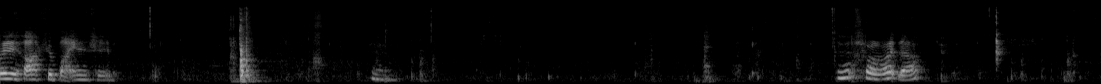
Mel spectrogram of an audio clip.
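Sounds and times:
mouth clicks chewing: 0:09.3 - 0:11.0.

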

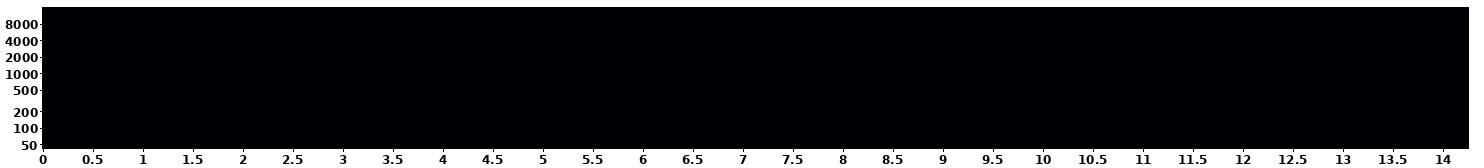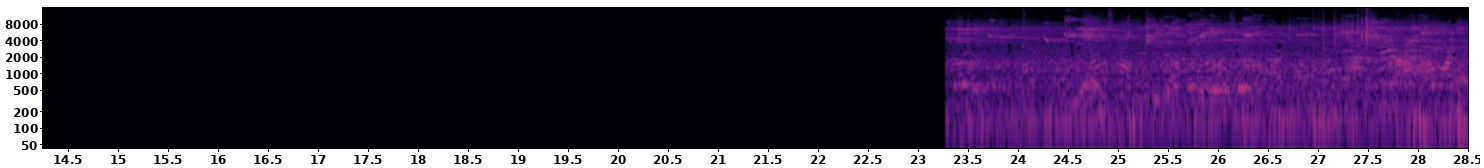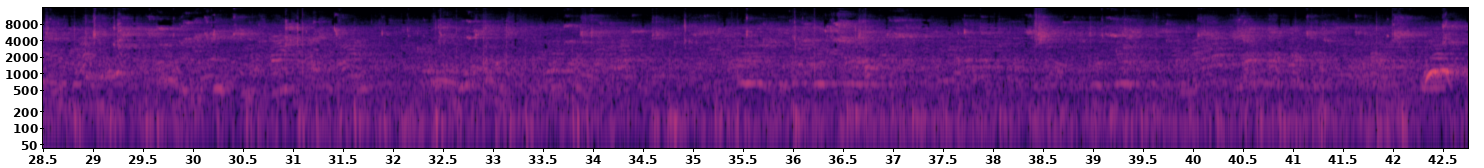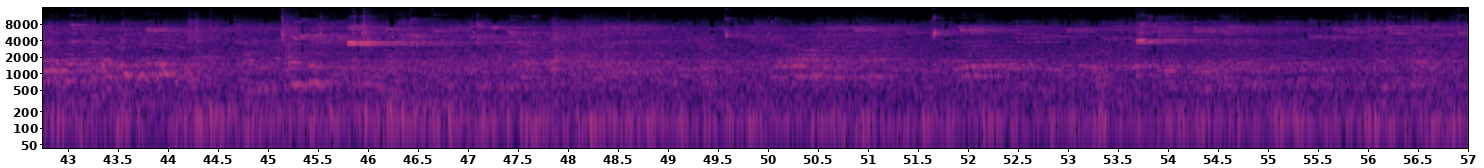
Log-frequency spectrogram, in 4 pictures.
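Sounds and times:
voices in a gym: 0:23.3 - 0:57.0.

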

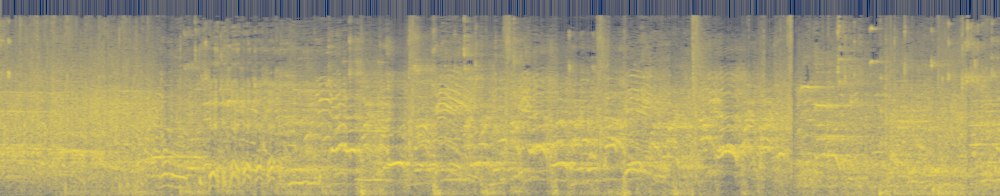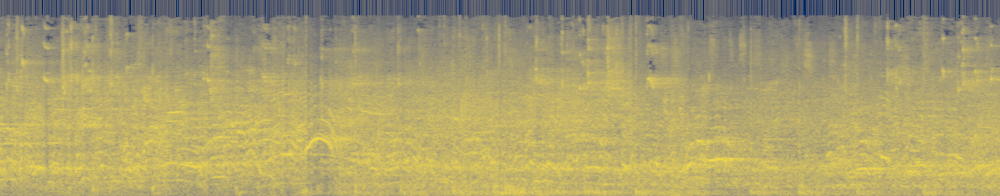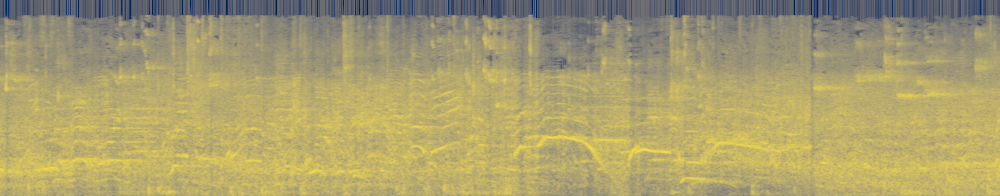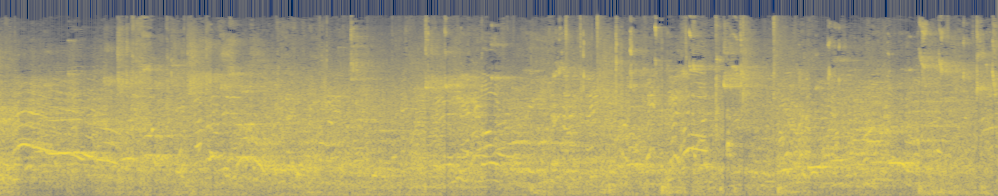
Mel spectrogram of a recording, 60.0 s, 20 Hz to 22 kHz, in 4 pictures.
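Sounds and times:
crowd chatter and shouting: 0:00.0 - 0:59.9.

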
